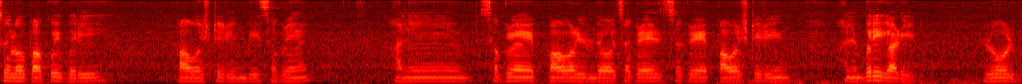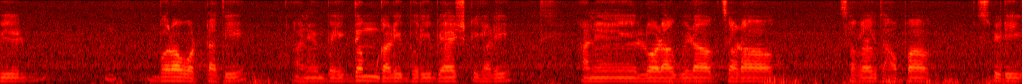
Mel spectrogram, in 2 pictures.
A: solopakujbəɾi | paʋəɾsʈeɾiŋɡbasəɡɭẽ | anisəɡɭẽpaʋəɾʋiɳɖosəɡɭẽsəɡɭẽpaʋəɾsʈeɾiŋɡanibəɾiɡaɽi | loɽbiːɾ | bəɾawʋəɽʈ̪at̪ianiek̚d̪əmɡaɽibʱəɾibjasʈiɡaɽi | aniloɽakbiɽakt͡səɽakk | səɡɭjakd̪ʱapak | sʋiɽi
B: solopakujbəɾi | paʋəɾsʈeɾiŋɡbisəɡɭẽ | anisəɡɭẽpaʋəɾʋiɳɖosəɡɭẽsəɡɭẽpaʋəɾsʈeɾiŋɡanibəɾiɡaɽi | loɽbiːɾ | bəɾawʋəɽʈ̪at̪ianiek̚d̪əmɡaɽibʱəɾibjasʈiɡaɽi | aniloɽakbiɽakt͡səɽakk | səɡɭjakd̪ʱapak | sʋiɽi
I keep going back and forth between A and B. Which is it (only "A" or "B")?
B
